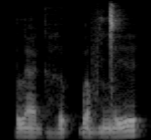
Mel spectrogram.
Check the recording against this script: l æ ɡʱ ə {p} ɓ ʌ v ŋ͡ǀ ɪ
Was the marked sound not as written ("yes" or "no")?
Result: no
